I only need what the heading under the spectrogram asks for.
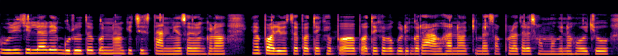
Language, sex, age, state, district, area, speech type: Odia, female, 18-30, Odisha, Puri, urban, spontaneous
